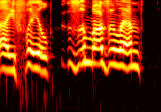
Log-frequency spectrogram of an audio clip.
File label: "Oh dear", Russian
